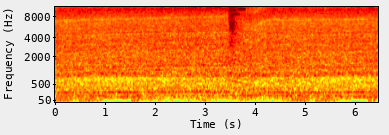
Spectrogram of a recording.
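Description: A simulated semi-truck engine drones as the truck accelerates along a highway.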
